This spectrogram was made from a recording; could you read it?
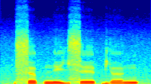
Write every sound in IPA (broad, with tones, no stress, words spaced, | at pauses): sɐ˧p̚n̪e˨˩jsɛː˧p̚ jɐ˨˧ŋ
